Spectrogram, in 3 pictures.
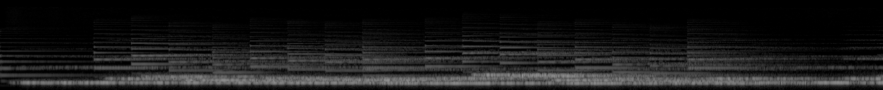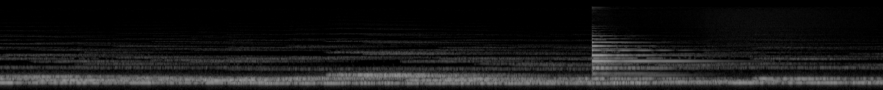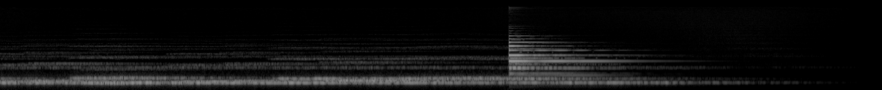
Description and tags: Ethereal Toll
A track created for a creepy dungeon.
[Please note that I have no previous musical experience and have created these for a project for university]
music, soundtrack, videogame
